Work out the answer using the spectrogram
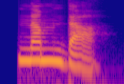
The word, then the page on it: नमदा: Hindi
